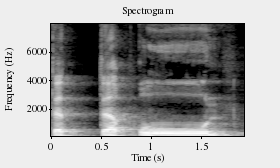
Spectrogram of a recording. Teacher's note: یہ دونوں تا جو ہیں ان کو باریک پڑھنا ہے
